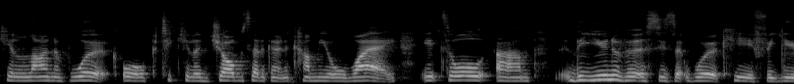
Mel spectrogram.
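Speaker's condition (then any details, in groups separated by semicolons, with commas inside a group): No condition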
